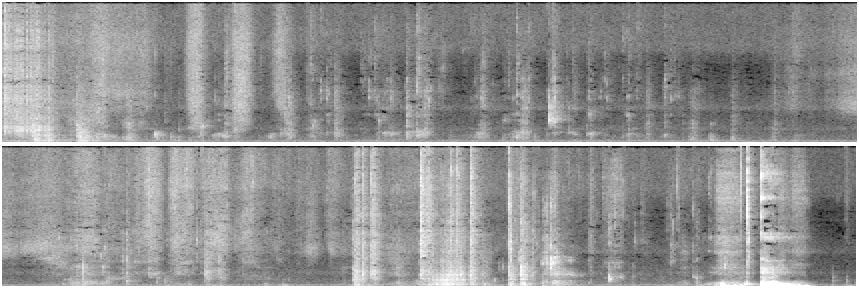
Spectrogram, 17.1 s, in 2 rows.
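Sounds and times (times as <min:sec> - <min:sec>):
close chewing: 0:01.5 - 0:07.2, 0:13.8 - 0:16.0.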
